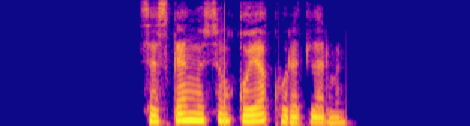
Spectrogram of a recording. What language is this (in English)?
Bashkir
